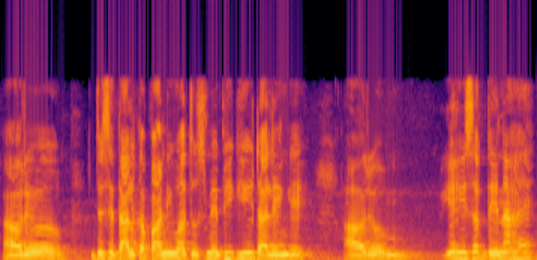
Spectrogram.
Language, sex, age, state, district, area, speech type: Hindi, female, 45-60, Uttar Pradesh, Bhadohi, rural, spontaneous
